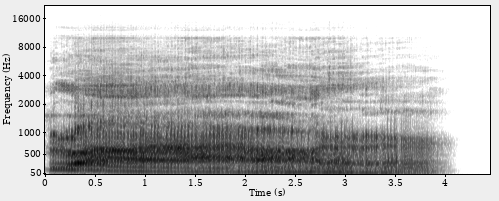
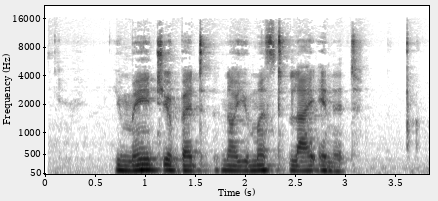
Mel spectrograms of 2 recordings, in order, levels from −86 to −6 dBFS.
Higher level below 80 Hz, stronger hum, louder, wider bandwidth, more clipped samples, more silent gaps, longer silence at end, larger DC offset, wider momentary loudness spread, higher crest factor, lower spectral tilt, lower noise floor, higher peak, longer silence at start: first, -34 dBFS vs -48 dBFS; neither; about the same, -16 LUFS vs -18 LUFS; second, 10.5 kHz vs 15.5 kHz; neither; neither; second, 0.55 s vs 0.7 s; neither; second, 12 LU vs 15 LU; about the same, 14 dB vs 18 dB; first, -7 dB/octave vs -5 dB/octave; about the same, -56 dBFS vs -57 dBFS; about the same, -2 dBFS vs 0 dBFS; second, 0.05 s vs 0.7 s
